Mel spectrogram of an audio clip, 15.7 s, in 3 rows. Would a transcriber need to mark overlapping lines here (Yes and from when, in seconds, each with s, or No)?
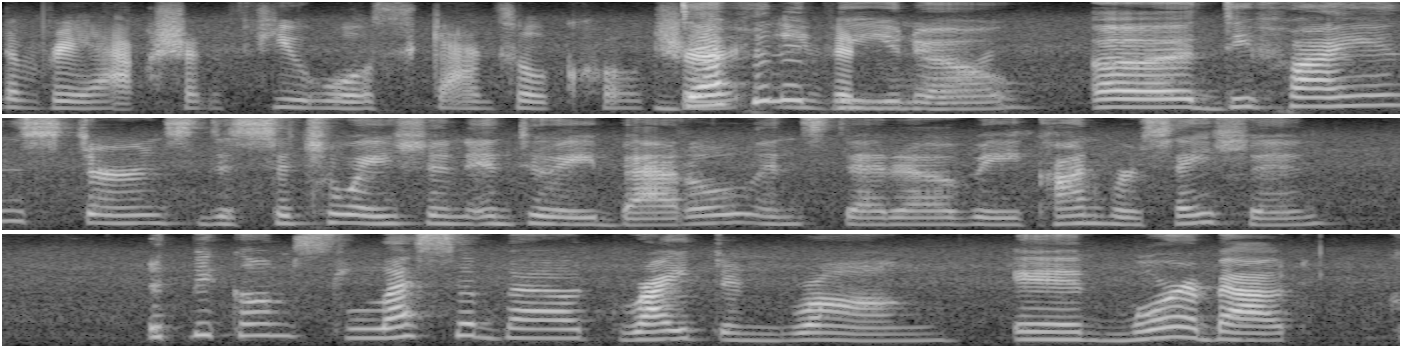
Yes, from 2.4 s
